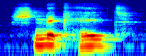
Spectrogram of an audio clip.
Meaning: smoldering hot, sweltering
- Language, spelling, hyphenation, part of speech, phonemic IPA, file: Dutch, snikheet, snik‧heet, adjective, /ˈsnɪk.ɦeːt/, Nl-snikheet.ogg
